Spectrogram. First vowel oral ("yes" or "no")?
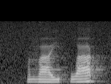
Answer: yes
